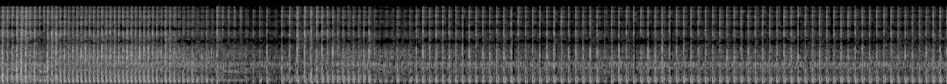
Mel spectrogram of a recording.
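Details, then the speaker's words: 12.5 flathead engine on the "biohazard", driven little in a month: drops into an uneven, stumbling idle with sharp pops, backfiring through the carb and wanting to die off high throttle; carburetor suspected, rust found in bowl, pulled for cleaning. "It wants to die when you back it off high, red. Backfiring through the carb. Carburetor may be a little screwy on the biohazard, so we're going to pull her off and clean it."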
